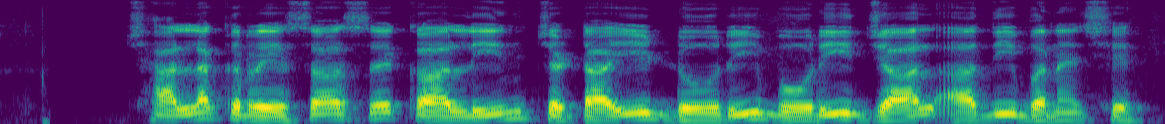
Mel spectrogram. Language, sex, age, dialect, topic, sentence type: Maithili, male, 31-35, Eastern / Thethi, agriculture, statement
